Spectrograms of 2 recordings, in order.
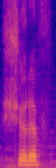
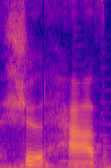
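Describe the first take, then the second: First: It is contracted into one short word. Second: Both words are said fully and separately. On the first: The speaker calls it right. "We contract them and say" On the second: The speaker calls it wrong. "we don't say"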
